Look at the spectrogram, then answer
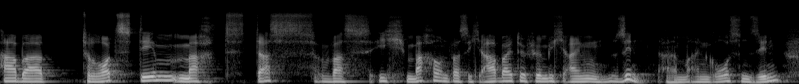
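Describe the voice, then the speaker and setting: A man's fairly high-pitched, somewhat breathy voice at a very slow pace, with hardly any pauses and ordinary pitch variation. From Dortmund, Ruhr area, Germany. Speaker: priest trainer and author. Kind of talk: casual chat.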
